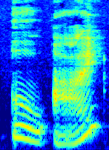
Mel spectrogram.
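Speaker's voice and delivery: ordinary delivery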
